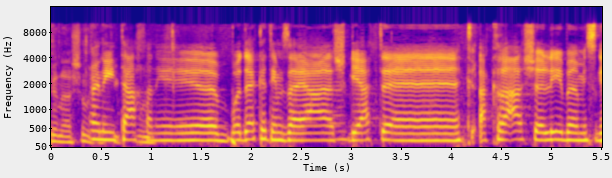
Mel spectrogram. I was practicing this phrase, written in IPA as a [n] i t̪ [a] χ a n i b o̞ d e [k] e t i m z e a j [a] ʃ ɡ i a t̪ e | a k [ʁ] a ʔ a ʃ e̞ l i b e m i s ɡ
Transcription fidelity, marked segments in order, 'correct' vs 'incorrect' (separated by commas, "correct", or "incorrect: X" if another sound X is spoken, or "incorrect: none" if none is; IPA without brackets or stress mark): correct, correct, correct, correct, correct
